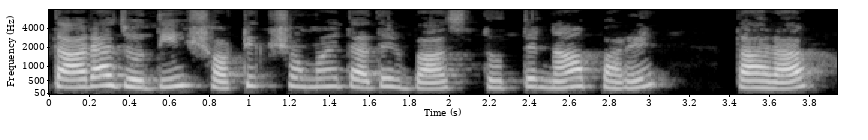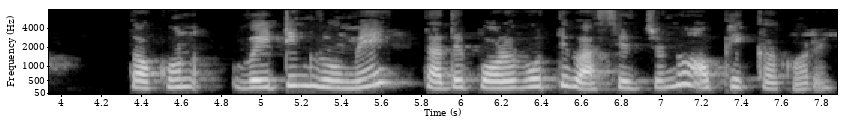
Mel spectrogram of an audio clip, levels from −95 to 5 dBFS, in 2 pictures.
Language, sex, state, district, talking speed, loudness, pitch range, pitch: Bengali, female, West Bengal, North 24 Parganas, 165 wpm, -18 LUFS, 240-290 Hz, 260 Hz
